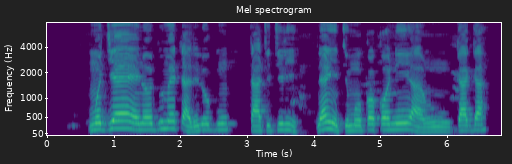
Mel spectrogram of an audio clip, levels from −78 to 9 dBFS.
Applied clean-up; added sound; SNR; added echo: none; none; none; none.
